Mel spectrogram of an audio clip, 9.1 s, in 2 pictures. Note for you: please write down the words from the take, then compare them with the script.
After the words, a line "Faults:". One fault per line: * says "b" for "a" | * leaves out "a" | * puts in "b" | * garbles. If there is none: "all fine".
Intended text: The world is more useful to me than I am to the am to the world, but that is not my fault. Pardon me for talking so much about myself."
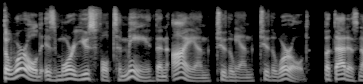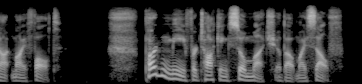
The world is more useful to me than I am to the am to the world, but that is not my fault. Pardon me for talking so much about myself."
Faults:
all fine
